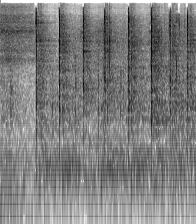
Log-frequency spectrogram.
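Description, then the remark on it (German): Special dice rattle as they are shaken one last time in a steady rhythm, about eight sharp clicking knocks over two seconds against a soft hiss, with no voices. “Ein letztes Mal. Schüttel.”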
